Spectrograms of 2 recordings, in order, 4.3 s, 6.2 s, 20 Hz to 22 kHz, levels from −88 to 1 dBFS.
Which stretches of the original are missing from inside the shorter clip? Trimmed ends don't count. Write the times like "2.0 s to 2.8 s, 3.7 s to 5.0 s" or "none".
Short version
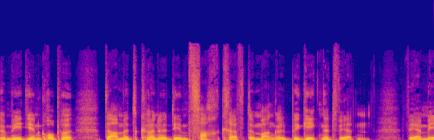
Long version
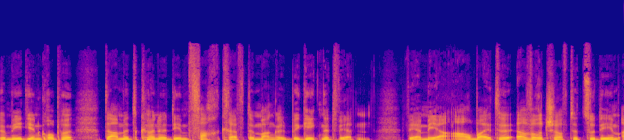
none

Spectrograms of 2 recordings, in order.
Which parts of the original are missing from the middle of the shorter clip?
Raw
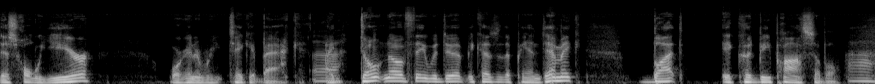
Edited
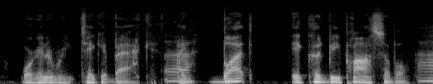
3.5 s to 6.3 s

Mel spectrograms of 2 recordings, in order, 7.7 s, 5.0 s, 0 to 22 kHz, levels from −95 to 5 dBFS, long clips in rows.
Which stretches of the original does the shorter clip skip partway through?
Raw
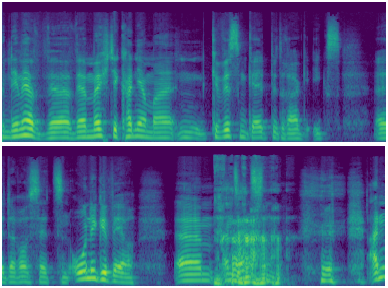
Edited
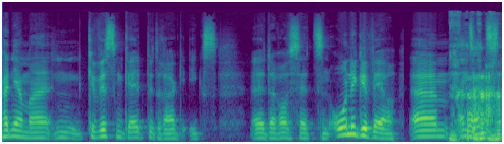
5.2 s to 5.5 s

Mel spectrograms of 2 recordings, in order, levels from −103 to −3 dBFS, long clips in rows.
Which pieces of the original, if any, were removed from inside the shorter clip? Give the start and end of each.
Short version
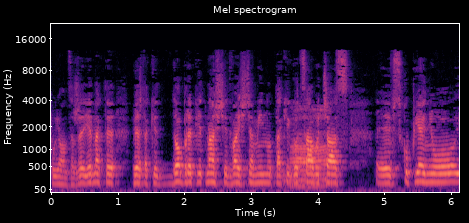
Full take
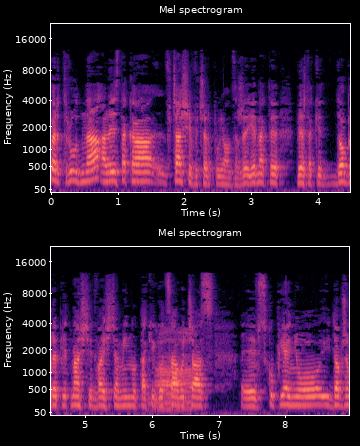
none

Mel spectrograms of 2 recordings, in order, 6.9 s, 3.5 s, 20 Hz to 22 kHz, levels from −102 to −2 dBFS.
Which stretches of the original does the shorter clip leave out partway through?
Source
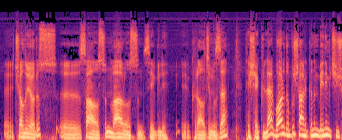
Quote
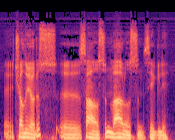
none

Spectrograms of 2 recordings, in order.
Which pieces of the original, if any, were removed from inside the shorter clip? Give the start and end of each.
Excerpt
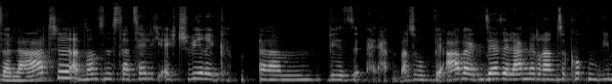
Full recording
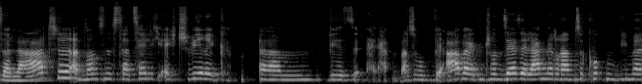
4.8 s to 5.0 s

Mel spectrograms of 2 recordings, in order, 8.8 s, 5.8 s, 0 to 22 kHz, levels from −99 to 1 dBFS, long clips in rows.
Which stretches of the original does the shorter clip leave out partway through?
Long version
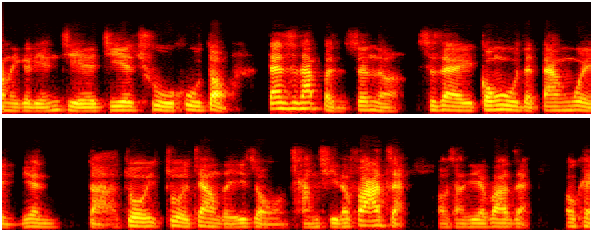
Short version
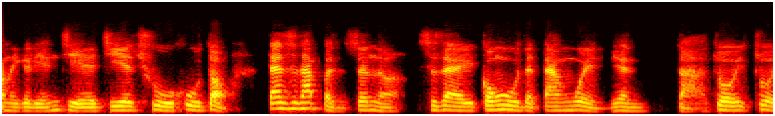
none

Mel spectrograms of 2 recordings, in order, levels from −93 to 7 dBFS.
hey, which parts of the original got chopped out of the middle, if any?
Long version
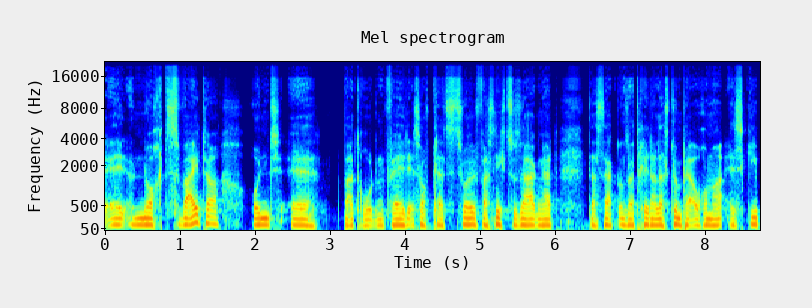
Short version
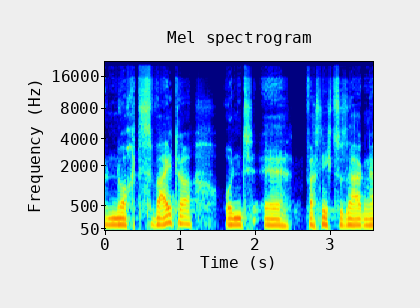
3.0 s to 5.0 s

